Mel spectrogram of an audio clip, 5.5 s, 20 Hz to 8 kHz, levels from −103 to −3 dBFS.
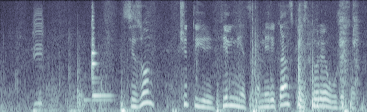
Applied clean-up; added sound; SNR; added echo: none; Walk, footsteps; 4 dB; none.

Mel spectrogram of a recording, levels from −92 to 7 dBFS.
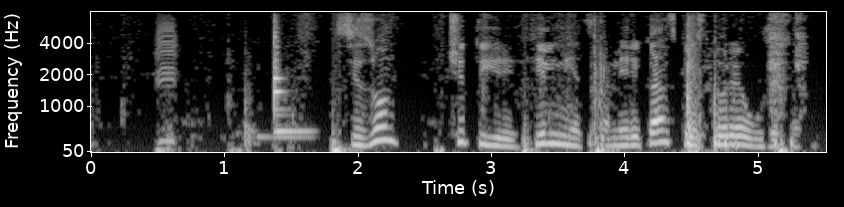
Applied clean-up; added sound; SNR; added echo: classical method spectral subtraction.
